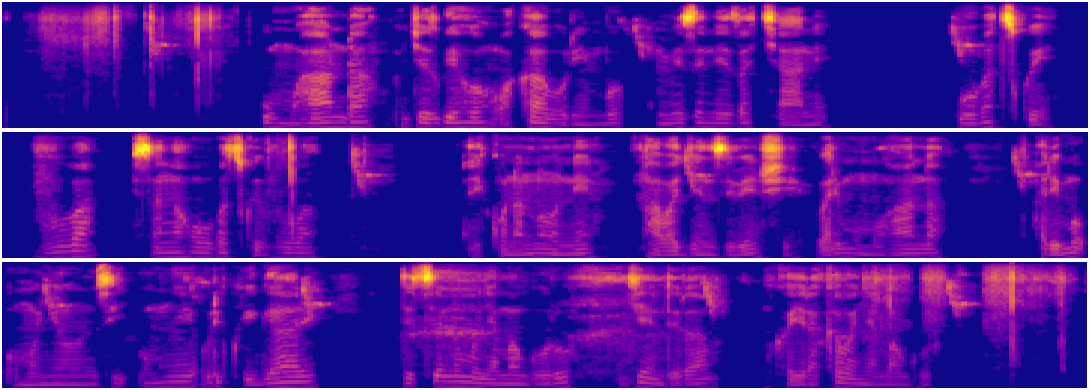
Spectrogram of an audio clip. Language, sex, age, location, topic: Kinyarwanda, male, 25-35, Nyagatare, finance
